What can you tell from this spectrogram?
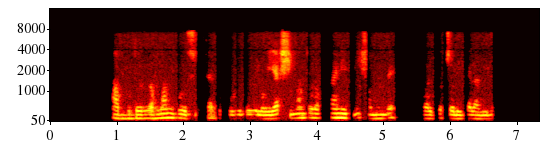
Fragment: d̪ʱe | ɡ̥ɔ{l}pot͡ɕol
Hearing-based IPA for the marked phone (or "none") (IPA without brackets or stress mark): l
